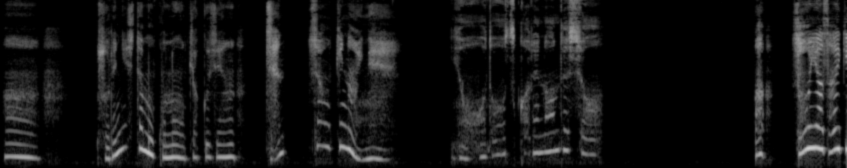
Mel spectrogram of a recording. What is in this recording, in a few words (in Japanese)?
ガールズトーク; アキとゆりのガールズトーク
